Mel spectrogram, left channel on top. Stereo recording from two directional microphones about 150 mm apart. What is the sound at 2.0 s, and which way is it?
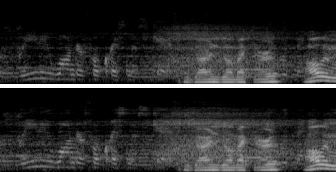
Speech, 15° left (ahead or behind).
